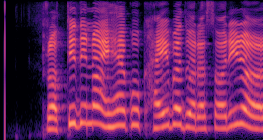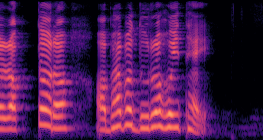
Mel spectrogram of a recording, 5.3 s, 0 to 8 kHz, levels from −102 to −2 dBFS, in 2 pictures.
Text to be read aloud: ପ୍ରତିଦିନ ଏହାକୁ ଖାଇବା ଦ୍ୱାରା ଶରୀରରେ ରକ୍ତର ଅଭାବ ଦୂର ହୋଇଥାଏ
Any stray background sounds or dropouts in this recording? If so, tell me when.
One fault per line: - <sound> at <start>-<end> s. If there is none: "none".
none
